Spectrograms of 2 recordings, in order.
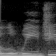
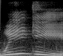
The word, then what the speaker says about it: Ouija: A Wega board? A Luigi board?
